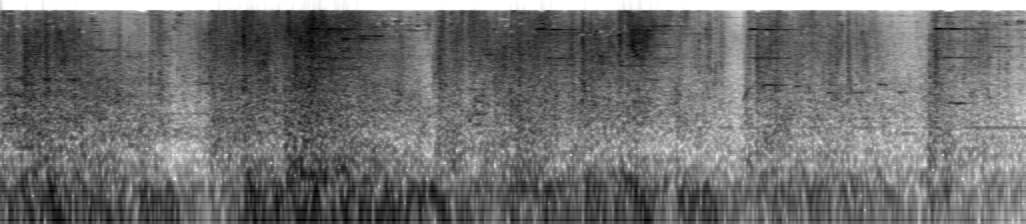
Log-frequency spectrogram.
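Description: Fantasy spells whoosh and crackle during a busy battle.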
